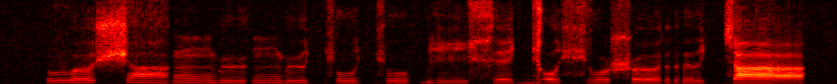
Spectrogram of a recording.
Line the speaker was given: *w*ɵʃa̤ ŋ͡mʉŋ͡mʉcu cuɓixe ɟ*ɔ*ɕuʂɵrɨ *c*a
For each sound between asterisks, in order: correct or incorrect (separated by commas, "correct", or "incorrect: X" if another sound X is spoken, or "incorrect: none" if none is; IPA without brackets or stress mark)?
incorrect: v, incorrect: o, correct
